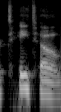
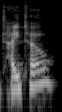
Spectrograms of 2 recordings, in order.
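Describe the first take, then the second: First: "Tato" with first syllable like "tay"; corrected pronunciation. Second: "Taito" with first syllable like "tie"; mispronounced Taito. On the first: Promising to get it right, "Tato" said as tay-toe. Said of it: "I will try to remember Tato". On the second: Apologizing for his dialect, "Taito" said as tie-toe. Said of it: "I apologize for saying Taito". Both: Shown as a demonstration.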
